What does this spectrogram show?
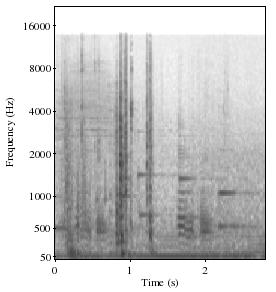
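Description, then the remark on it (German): Inside a parked car, a couple of sharp mechanical clunks and clicks ring out as three people, among them an inspector and an officer, unlatch and push open the doors and leave the car, over a low steady hum, with no one talking. “Die drei, Inspektor Milton und Officer Stourbridge, verließen den Wagen.”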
